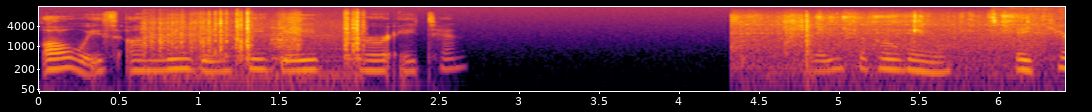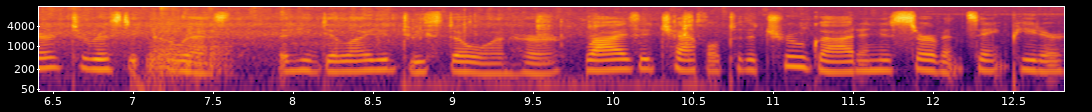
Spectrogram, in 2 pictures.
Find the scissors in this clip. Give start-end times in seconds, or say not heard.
0.6-2.0, 4.3-6.3, 8.7-10.7.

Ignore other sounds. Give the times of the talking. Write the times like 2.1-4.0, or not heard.
0.0-2.6, 4.8-12.7.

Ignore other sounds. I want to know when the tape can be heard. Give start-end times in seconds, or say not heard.
7.0-7.7.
